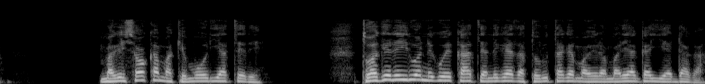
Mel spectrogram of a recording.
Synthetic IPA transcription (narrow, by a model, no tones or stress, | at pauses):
maɣeɕɔːkamakemoːɾiateɾe | twaɣeɾeiɾwɔneɣwekaːteaneɣɛːðatoɾutaɣɛmaweɾamaɾeaɡaiɛːdaɣa̰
